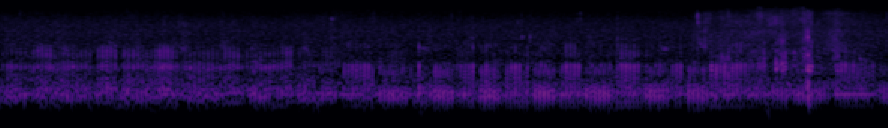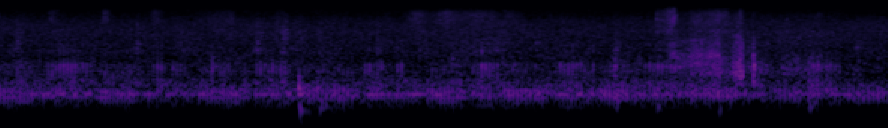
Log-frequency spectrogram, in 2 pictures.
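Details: A cat keeps up a long, unbroken purr, a deep vibrating hum with rhythmic breath swells, interrupted now and then by short crackling rustles and soft clicks.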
